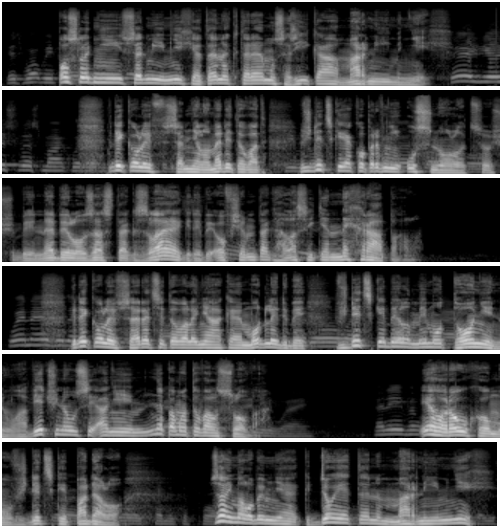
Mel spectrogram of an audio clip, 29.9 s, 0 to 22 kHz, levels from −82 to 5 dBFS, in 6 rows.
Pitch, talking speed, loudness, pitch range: 145 Hz, 115 wpm, -20 LUFS, 125-175 Hz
